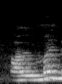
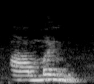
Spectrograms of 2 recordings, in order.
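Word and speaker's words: almond: बोलेंगे बाम मतलब मरहम अब आलमंड आलमंड नहीं आमंड यहां एल के बाद एम है इसलिए इस एल का उच्चारण नहीं होगा इस अमन का मतलब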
